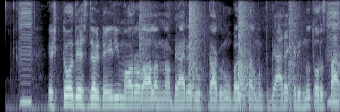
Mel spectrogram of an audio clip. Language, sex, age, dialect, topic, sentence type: Kannada, male, 18-24, Northeastern, agriculture, statement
